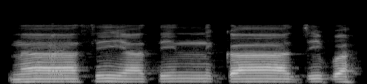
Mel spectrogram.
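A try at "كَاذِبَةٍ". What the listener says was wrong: কাযিবাতিন আছে, ওটা হে নেই, তা জেজের তি। কাযিবাতিন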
